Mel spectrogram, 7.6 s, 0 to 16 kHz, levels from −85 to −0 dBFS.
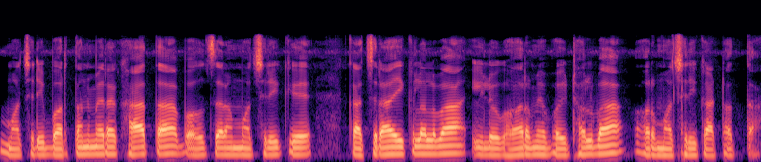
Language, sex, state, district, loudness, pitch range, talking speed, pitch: Bhojpuri, male, Bihar, Muzaffarpur, -16 LUFS, 110-125 Hz, 155 wpm, 115 Hz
